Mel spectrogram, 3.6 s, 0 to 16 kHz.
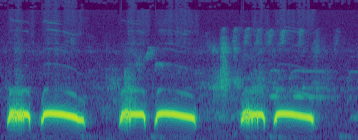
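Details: Spotted dove calling for decoy training: three quick paired coos, each a short hoot followed by a longer smooth falling hoot, repeated about every 1.2 seconds, low pitched and clear.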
